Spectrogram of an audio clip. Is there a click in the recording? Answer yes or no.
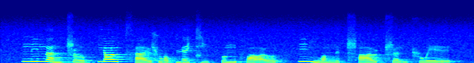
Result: no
